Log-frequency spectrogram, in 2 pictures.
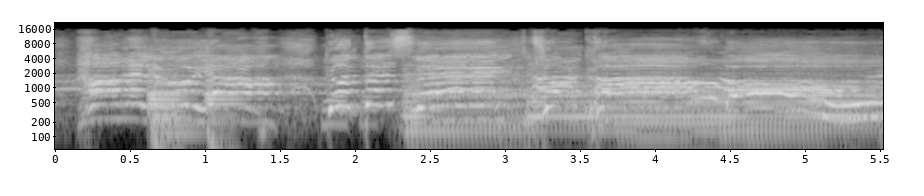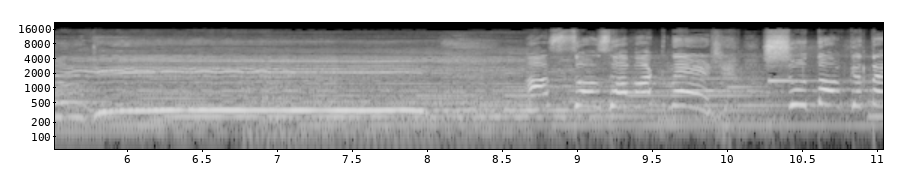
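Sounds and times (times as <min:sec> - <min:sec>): person singing worship song: 0:00.0 - 0:08.7
steady musical backing: 0:00.1 - 0:11.0.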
